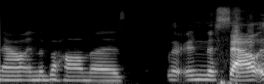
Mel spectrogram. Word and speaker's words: Nassau: in the Bahamas in nasau is that how you say it nasau I think it's Nassau I think there's a county in New York that's also called Nassau they say it different in the British accent but n yeah but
